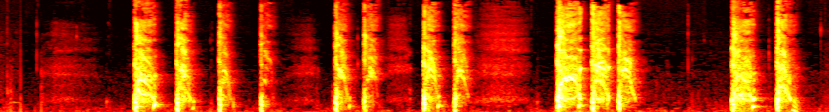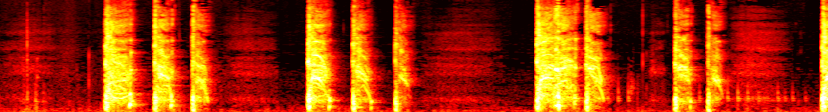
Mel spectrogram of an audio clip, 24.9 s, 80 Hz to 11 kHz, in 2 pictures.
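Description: Repeated harsh coughs in short clusters of two to four, about 25 in all: a smoker's morning cough.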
